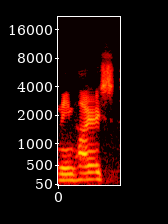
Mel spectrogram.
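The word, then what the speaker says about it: Nienhuis: Sheriff spelled n-i-e-n-h-u-i-s and it's pronounced name heis uh we're here out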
